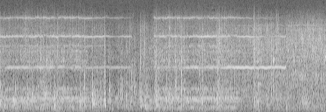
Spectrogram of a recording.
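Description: Telephone bell ringing: two long rings of about three seconds each, separated by a short break.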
